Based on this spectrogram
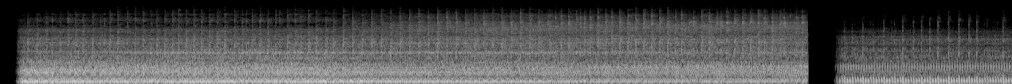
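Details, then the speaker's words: Motobécane 88 moped first run after rebuild, 72cc Airsal cylinder, 16 SHA carb with stock 68 jet, untuned, plenty of premix smoking, electronic ignition, TNT crank: fast steady two-stroke buzz with sharp puffing crackle each firing pulse; exhaust leak. "Le bruit ça va, à part évidemment cette fuite au pot, donc déjà c'est peut-être le premier souci."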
